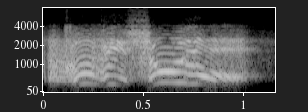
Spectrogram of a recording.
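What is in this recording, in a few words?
Serbian damaged oil mood high; War Thunder; speech srb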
